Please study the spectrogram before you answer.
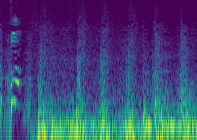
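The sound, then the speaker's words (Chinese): Heavy booms from the main gun of the Chinese warship Pingdingshan firing nonstop at an aerial target: a loud, steady series of deep thudding blasts, each following closely on the last. “经过连续不间断射击，主炮成功摧毁空中目标。”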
